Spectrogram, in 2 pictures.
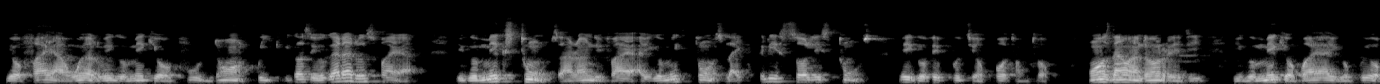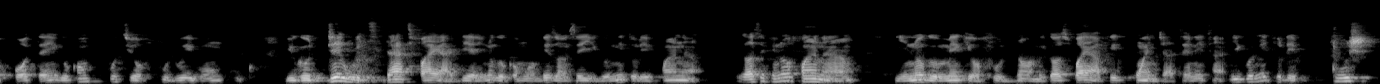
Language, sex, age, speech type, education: Nigerian Pidgin, male, 30-45, spontaneous, tertiary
